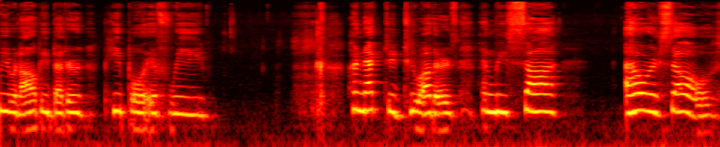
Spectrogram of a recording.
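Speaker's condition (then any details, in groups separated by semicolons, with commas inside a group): Cerebral palsy, severe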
